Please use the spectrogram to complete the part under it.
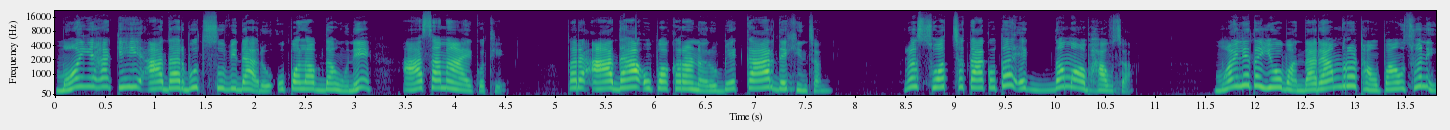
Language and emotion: Nepali, angry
